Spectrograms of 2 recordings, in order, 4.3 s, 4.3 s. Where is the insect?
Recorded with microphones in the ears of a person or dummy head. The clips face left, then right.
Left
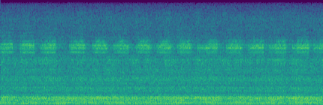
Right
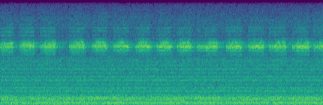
55° right (ahead or behind).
